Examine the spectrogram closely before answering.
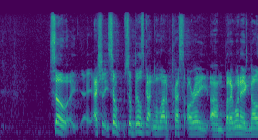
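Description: A man speaks clearly through a microphone in a large hall.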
